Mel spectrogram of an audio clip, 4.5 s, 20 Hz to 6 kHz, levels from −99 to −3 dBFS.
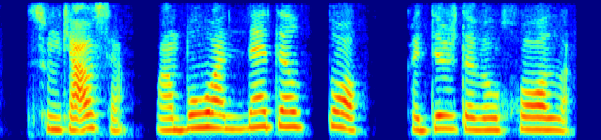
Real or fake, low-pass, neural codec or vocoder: real; 5.4 kHz; none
